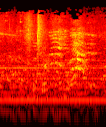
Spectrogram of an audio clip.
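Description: Many people chattering at once, children's voices among them, over a steady low hum.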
